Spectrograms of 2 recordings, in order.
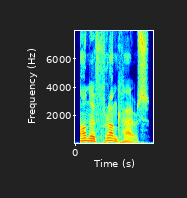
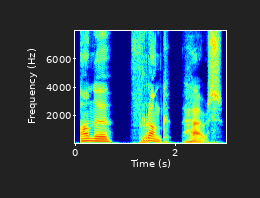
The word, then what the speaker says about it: Anne Frank Huis: This is the way we say Anne Frank Huis. Anne Frank Huis. So there is a light emphasis on the second word. Anne Frank Huis. Anne Frank Huis. Het Anne Frank Huis. Het Anne Frank Huis is where Anne Frank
